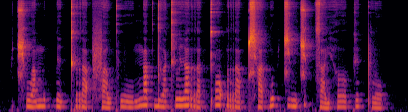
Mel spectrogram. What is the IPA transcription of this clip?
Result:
t͡ɕʰ u˩˦ a̯ m u˨˩ k̚ l i˨˩ ʔ kʰ r a˨˩ ʔ f a˩˦ w kʰ w uː˩˦ ŋ a˥˩ k̚ d ɯ˨˩ a̯ kʰ l i˦˥ a̯ r a˨˩ t̚ pʰ ɔ˥˩ ʔ r a˨˩ p̚ t͡ɕʰ a˨˩ t̚ w u˥˩ k̚ t͡ɕ ɯ˧ ŋ t͡ɕ u˥˩ k̚ s a˨˩ j h ɤː˧ k e˥˩ k̚ pʰ l o˨˩ k̚

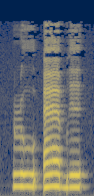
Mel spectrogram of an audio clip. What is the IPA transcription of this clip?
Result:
ɭ u ʔ æ b ɪ

